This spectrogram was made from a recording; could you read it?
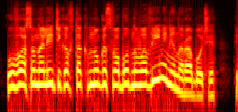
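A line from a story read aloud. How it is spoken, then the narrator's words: Snide interjection. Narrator (Russian): Ехидно ввернула У Юйтун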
